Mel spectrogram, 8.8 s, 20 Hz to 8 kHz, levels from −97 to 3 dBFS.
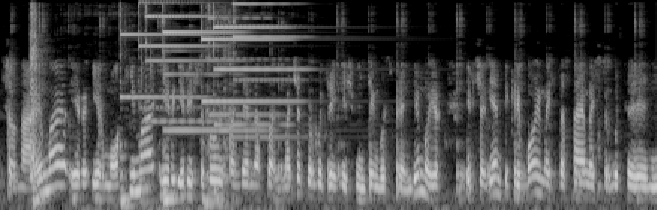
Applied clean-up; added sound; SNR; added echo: classical method log-MMSE.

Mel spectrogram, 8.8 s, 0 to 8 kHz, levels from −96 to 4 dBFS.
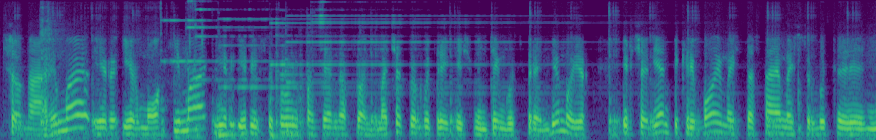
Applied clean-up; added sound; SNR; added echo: neural mask model RNNoise.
